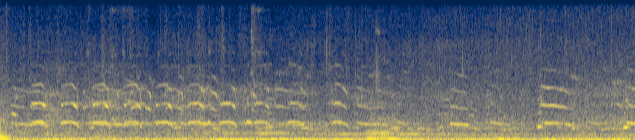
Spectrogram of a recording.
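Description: Gulls calling: a fast run of short, arched cries that slows and thins out after about three seconds, over a low wind rumble on the microphone.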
